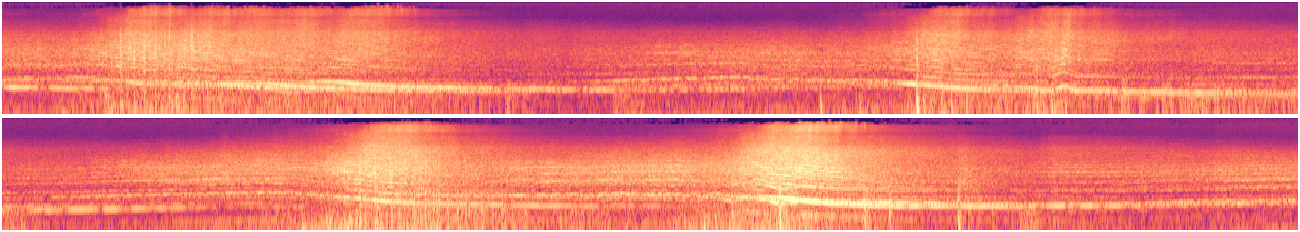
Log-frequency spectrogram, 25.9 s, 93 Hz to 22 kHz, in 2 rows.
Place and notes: Brands Hatch GP Circuit, West Kingsdown, Longfield, UK - world superbikes 2004 ... supersport practice ...
world superbikes 2004 ... supersport 600 practice ... one point stereo mic to minidisk ... time approx ...
31 July 2004, 10:00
